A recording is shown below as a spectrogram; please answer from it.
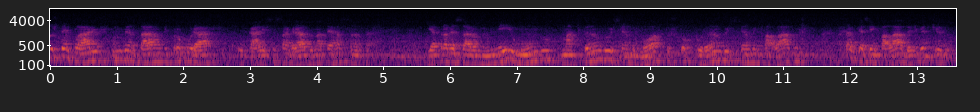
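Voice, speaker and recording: Recorded from afar onto old VHS tape, the lecture sounds muffled, echoey and noisy in the background. The instructor has a fairly high voice. He spins stories with a wry touch and puts questions to the class.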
